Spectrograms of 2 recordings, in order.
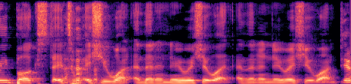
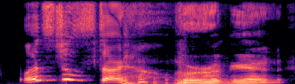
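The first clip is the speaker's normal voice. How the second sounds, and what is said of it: Imitates another voice. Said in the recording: “That's my impression of DC Comics.”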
